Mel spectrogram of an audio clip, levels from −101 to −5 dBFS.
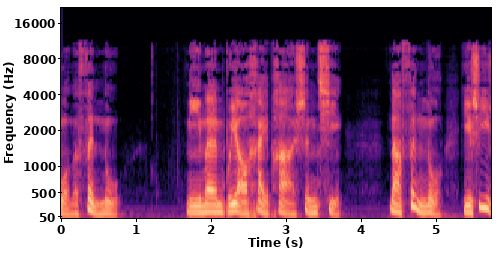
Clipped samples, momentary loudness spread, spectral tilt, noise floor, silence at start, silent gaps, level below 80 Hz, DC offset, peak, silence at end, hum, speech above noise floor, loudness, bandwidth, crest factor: under 0.1%; 12 LU; -5 dB/octave; -63 dBFS; 0 s; none; -48 dBFS; under 0.1%; -6 dBFS; 0 s; none; 43 dB; -22 LUFS; 11.5 kHz; 16 dB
